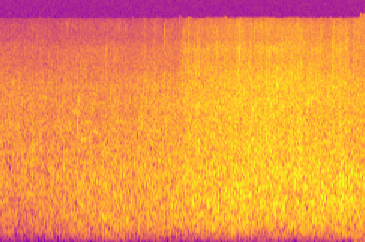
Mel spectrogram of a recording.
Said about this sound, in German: Die Sonne ging langsam unter über dem Meer. Die Wellen rauschten sanft an den Strand.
